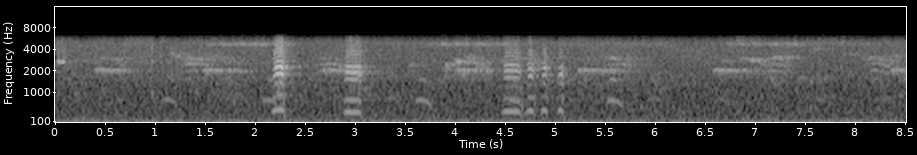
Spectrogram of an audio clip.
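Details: Siamese fireback (Lophura diardi) calling from a flock of about 7 males plus females, around 8am at Sakerat Biosphere Reserve, Thailand: a few loud, harsh, nasal calls and a quick run of clucking notes, over whistles of other forest birds and a low rumble.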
